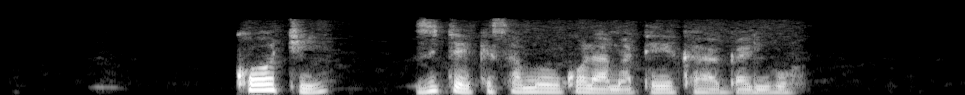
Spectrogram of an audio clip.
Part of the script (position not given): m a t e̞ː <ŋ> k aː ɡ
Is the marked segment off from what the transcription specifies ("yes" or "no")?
yes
